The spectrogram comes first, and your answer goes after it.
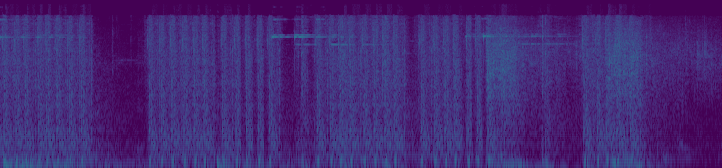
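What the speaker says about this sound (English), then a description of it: "This is where the light machine gun is gonna come in handy here." A light machine gun firing in Fallout: New Vegas, loud rapid bursts of automatic fire with brief gaps between them, close and dense throughout.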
